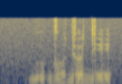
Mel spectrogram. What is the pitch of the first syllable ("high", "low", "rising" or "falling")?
low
